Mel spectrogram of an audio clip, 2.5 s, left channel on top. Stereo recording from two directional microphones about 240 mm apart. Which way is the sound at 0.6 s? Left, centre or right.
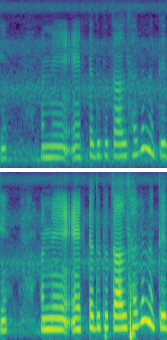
Right.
